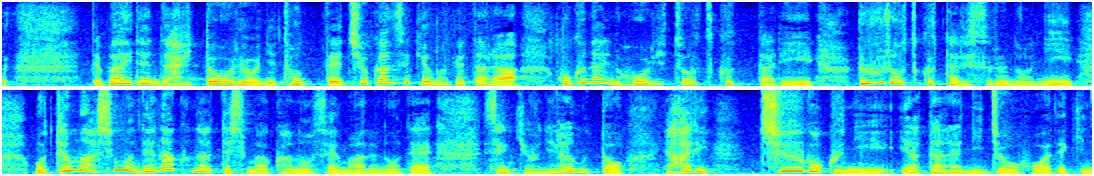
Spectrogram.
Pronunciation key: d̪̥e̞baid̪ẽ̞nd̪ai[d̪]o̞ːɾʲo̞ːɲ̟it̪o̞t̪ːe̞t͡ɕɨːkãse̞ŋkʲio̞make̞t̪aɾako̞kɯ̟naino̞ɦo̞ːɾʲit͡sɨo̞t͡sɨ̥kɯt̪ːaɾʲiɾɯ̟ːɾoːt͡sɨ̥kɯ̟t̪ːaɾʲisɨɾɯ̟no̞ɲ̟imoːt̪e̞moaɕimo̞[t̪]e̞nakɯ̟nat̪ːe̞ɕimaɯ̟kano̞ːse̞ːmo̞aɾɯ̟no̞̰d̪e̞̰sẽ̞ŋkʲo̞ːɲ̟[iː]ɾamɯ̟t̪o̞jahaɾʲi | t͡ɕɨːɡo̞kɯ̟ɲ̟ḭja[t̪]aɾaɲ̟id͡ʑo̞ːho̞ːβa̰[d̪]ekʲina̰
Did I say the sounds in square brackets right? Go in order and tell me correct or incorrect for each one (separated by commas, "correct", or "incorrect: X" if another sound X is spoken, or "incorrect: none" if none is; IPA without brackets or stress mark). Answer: incorrect: t̪, incorrect: d̪, incorrect: i, correct, correct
